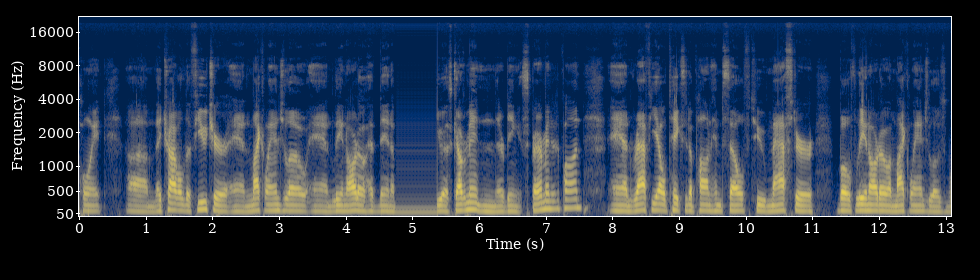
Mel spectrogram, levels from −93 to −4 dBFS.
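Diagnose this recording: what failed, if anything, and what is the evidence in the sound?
A system hang loop at the driver or buffer stage: right after "have been", from 4.75 to 5.36 s, the speech freezes into a steady buzz at about 86 Hz. That's one 11.61 ms chunk replaying, which fits a 512-sample ring buffer, and roughly 0.7 s of audio is lost.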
